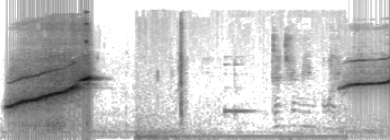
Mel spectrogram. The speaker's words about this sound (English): Put a whistle sound when I say who I'm calling.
